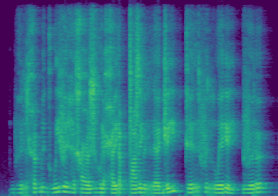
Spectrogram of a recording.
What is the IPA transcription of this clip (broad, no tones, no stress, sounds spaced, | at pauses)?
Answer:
bʱ ʏ r ħ ʏ b e ɡʱ u j v e ɦ ɛ x ʕ ʏ z ɦ ʊ j ħ e ɾʲ e b tˤ u z j ʏ r ɛ ɡʲ ɛ j | k e r f ʏ r w e ɾʲ ɛ j | v ø ɾ ø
